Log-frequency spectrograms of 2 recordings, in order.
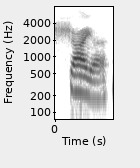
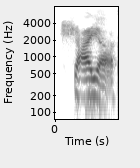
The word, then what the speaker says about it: Shia: Oh, okay, so it's Shia. Okay, sorry. I keep mispronouncing his name. So, Shia.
